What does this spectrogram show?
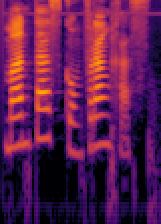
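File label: "mantas con franjas", Spanish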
